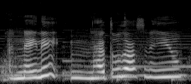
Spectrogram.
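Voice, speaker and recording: Meek pleading daughter-in-law. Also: male voice, extremely high pitch, steady tone, moderate pace, over music. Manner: pleading, soft-spoken. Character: meek, long-suffering young daughter-in-law. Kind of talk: amateur Hindi family drama.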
